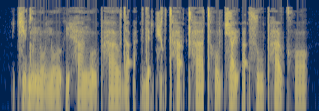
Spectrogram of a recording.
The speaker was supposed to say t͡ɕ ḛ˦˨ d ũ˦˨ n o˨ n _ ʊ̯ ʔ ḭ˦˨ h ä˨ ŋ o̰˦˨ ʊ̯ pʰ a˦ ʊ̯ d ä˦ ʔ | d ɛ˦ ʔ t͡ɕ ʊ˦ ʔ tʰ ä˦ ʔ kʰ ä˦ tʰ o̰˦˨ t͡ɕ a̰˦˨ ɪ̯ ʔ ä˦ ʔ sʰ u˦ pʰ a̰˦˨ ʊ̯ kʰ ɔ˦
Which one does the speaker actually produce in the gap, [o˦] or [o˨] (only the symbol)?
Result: o˦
